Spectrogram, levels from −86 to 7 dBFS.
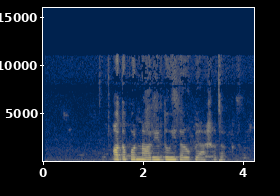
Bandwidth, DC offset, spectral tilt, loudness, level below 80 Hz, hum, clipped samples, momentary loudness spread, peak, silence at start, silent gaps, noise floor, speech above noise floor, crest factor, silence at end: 11.5 kHz; under 0.1%; -5 dB/octave; -24 LUFS; -58 dBFS; none; under 0.1%; 13 LU; -6 dBFS; 1.4 s; none; -60 dBFS; 36 dB; 20 dB; 0.6 s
